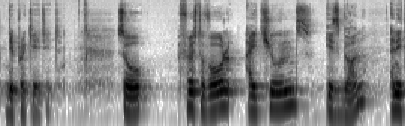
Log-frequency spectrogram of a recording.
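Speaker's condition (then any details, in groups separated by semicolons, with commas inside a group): No condition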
